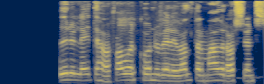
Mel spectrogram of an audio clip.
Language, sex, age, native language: Icelandic, female, 30-39, Icelandic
